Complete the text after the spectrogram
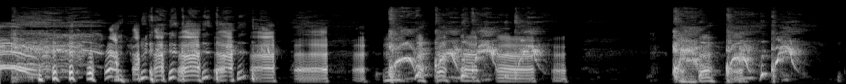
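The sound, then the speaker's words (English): A person choking after swallowing wrong, giving several harsh bursts of coughing and throat clearing that alternate with stretches of talk, then a short quiet gap before a final cough burst. “I just, just made myself choke.”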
